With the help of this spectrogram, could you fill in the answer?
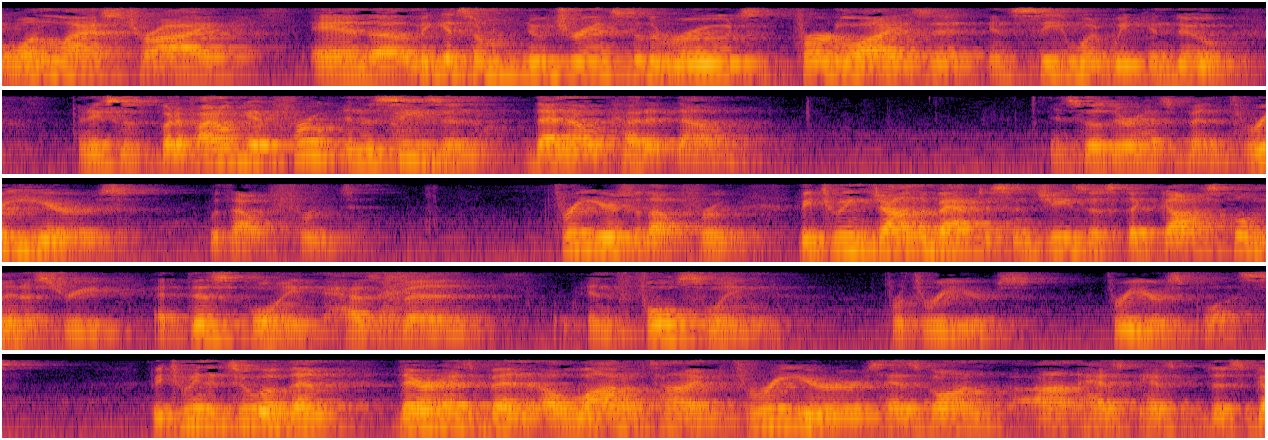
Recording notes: Preached at First Baptist Church of Hazel Park.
